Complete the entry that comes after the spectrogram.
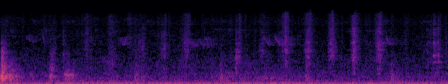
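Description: Scattered short, high chirps of small birds, irregular and overlapping, with a single knock right at the start.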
